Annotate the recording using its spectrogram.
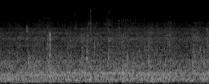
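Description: Steady room noise of a large hall with an audience moving about: a low shuffling murmur with a few small clicks and knocks.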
